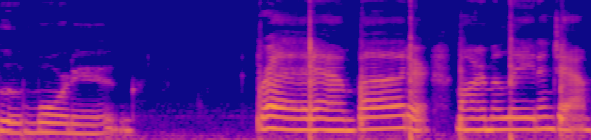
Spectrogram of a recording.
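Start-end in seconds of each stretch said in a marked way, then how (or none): 0.0-1.1 very low, deep, bottom-of-the-range voice. Leading a group in saying good morning, as low as possible. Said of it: "as low as we can".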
